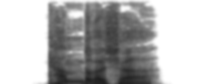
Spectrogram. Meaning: inflection of kambrisch: 1. strong/mixed nominative masculine singular 2. strong genitive/dative feminine singular 3. strong genitive plural
- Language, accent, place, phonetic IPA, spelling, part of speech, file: German, Germany, Berlin, [ˈkambʁɪʃɐ], kambrischer, adjective, De-kambrischer.ogg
